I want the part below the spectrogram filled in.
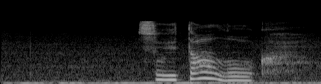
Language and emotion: Russian, sad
